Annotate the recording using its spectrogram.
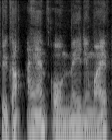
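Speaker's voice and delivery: ordinary talk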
